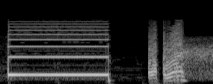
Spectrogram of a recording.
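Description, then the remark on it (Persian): A mobile phone ringing tone sounds once as Radio Azadi calls a listener's mobile number, a steady electronic buzz lasting about a second, then a person's voice briefly answers over a faint line hiss. “خوب حالا بیاید به یک رقمی موبایل زنگ میزنیم.”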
